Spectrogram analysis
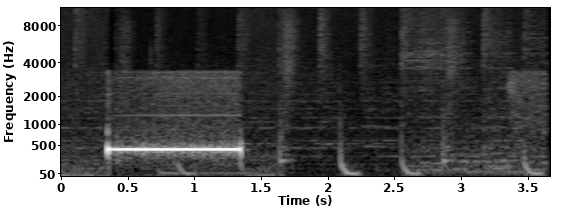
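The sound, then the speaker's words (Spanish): A telephone tone sounds while a phone is dialed again after a call is hung up: one steady, loud electronic tone lasting about a second, followed by fainter scattered clicks and noises. “Ya te colgó, Choco. Ahí está marcando otra vez.”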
